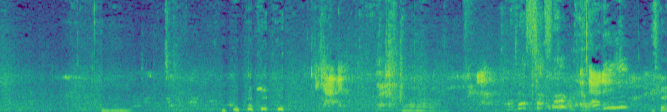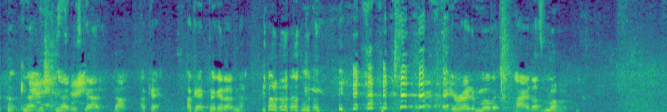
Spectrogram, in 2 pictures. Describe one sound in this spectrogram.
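A young woman laughs loudly close by.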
